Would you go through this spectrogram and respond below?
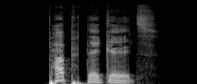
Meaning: genitive of Pappdeckel
- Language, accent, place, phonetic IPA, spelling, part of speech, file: German, Germany, Berlin, [ˈpapˌdɛkl̩s], Pappdeckels, noun, De-Pappdeckels.ogg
